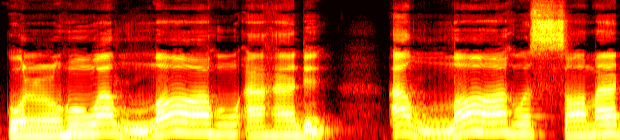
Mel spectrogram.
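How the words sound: There is a breath pause between the phrases.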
